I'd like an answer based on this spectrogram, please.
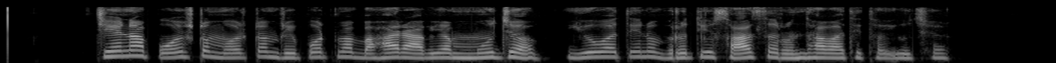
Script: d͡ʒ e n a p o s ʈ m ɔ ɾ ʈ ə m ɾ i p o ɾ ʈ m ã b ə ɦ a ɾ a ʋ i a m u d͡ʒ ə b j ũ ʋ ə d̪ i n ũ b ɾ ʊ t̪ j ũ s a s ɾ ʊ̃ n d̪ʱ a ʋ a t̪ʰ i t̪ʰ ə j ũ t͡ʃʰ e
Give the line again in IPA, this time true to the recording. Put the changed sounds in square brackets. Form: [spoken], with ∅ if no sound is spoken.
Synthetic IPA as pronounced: d͡ʒ e n a p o s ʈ m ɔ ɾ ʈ ə m ɾ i p o ɾ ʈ m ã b ə ɦ a ɾ a ʋ [j] a m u d͡ʒ ə b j [u] ʋ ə [t̪] i n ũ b ɾ ʊ t̪ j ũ s a s ɾ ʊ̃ n d̪ʱ a ʋ a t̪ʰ i t̪ʰ ə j ũ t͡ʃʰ e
